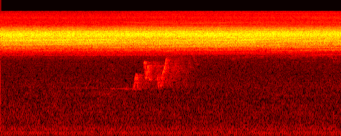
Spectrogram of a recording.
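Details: High continuous buzzing of cicadas at Lake Kamo, Sado City, Niigata Prefecture, Japan, with a brief chirping bird phrase near the middle over the unchanging drone.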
